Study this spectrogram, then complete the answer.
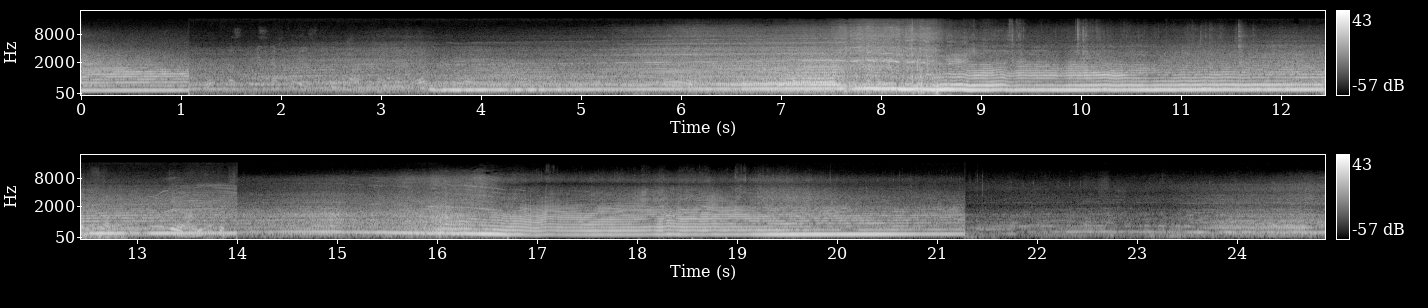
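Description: A rally car engine roars loudly, revving high and dropping between gear changes as the car speeds past.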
